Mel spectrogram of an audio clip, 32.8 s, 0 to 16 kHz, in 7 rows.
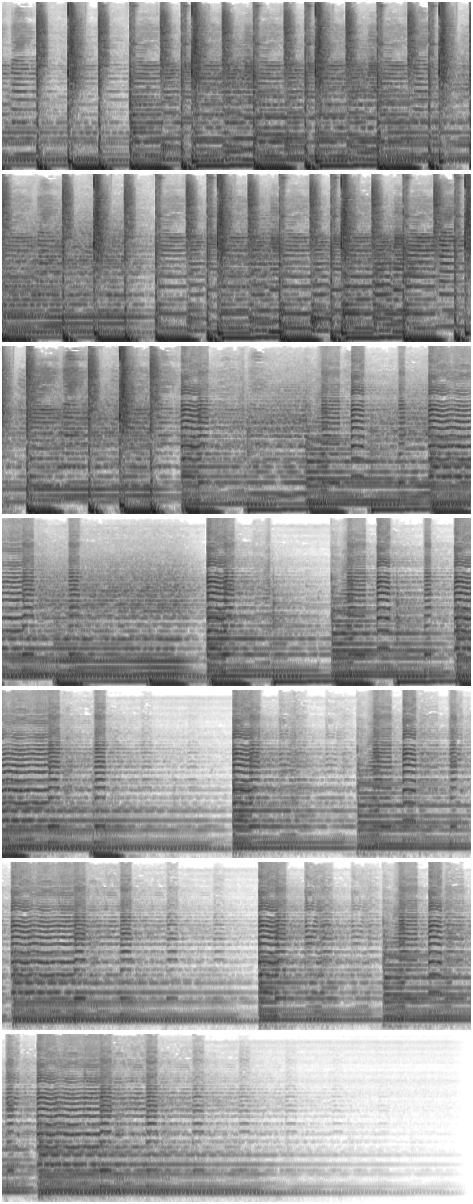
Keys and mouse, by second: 0.4 shift+click, 1.8 j, 3.7 click, 4.7 g, 9.6 click, 10.5 g, 13.7-21.5 ctrl+middle drag, 21.5 a, 23.6-25.6 drag, 25.6 Tab, 27.4-28.3 drag, 28.3-31.4 middle drag, 31.5-32.7 right drag.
